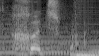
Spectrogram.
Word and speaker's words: chutzpah: Chutzpah.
